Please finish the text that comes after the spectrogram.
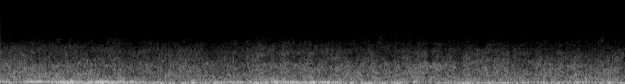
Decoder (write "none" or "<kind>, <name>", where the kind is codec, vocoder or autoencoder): codec, HILCodec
